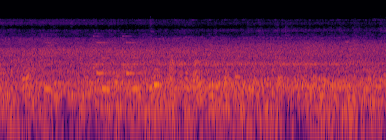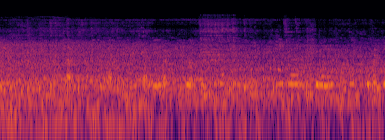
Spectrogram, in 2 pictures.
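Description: A Kottayam–Ernakulam passenger train starts off from a station platform: a steady broadband rumble with rolling rail noise runs the whole time, a loudspeaker announcement and voices mixed in under it.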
